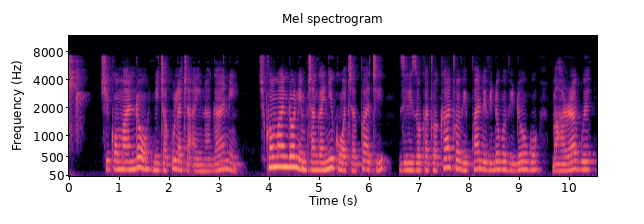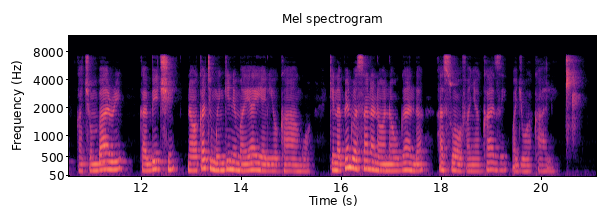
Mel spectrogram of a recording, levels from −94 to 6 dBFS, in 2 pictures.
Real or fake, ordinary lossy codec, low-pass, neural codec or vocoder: real; none; 7.2 kHz; none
